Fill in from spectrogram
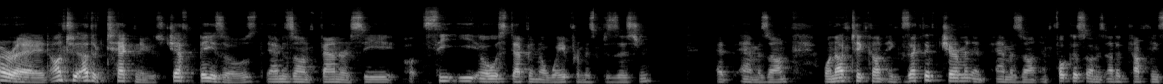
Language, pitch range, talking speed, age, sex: English, 115-155 Hz, 180 wpm, 20-39, male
